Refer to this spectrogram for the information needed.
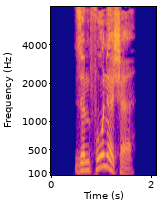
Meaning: inflection of symphonisch: 1. strong/mixed nominative/accusative feminine singular 2. strong nominative/accusative plural 3. weak nominative all-gender singular
- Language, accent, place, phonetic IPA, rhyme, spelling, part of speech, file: German, Germany, Berlin, [zʏmˈfoːnɪʃə], -oːnɪʃə, symphonische, adjective, De-symphonische.ogg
